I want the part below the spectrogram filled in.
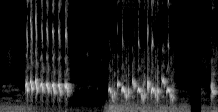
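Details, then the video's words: Sooty-headed bulbul singing in a bout meant to call and provoke a rival: a burst of about eight quick, bright chattering notes, a pause, then a longer run of varied bubbling, warbled phrases, and a final short note starting. "SUARA trucukan gacor MEMANGGIL LAWAN"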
